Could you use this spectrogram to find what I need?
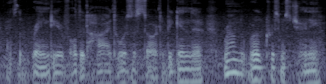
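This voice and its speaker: Whispering over noticeable background noise. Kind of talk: bedtime story narration. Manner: soft-spoken, whispered.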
